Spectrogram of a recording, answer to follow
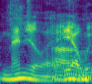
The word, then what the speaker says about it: Mengele: Mengele. We were having a discussion on how to pronounce his name before the show. And we settled on Mengele.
